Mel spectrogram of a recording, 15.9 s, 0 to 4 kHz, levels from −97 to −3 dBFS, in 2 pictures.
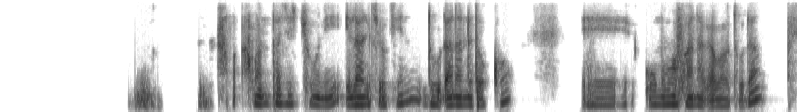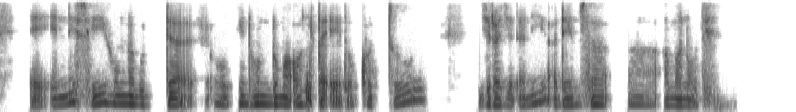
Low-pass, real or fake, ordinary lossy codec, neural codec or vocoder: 3.6 kHz; real; Opus, 24 kbps; none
